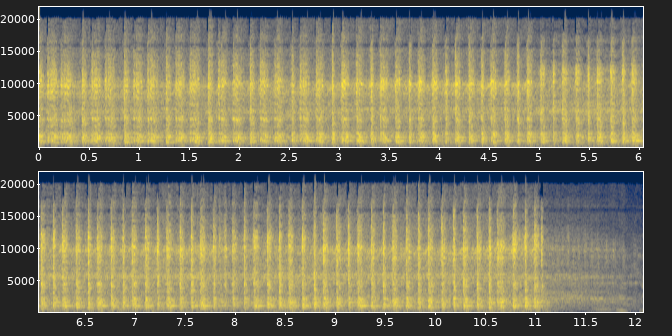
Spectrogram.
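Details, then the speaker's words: Iseki mini diesel tractor that sat for two years after refusing to start: steady fast cranking about three beats a second for eleven seconds without catching; no start, compression presumed present, cause unknown. "Right you hold on to that and we're just going to have to crank it to death cuz he's trying"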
